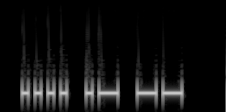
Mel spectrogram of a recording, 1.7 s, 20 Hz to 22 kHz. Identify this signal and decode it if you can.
Morse code, heard as a keyed tone, about 33 wpm, 700 Hz. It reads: HAM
